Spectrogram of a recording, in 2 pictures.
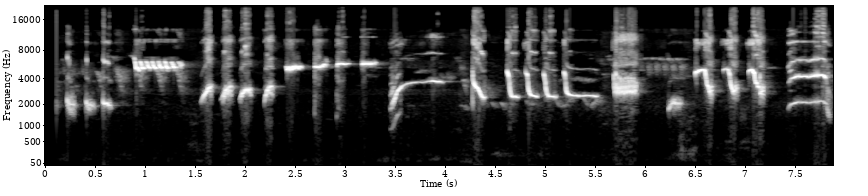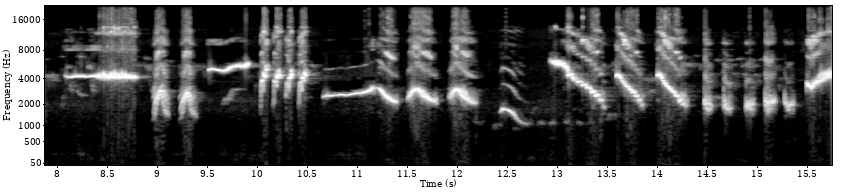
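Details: Common myna giving a long, varied run of loud notes: steep whistled sweeps, short harsh chips, ringing high tones and buzzy bursts in quick succession, with almost no pauses.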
